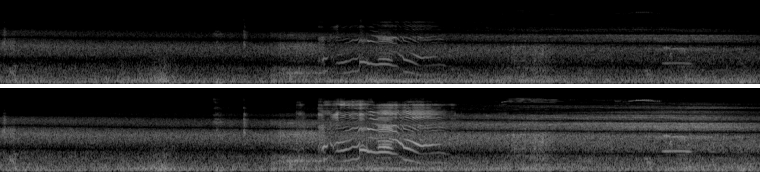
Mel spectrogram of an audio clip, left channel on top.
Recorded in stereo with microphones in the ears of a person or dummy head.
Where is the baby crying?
60° right (ahead or behind).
